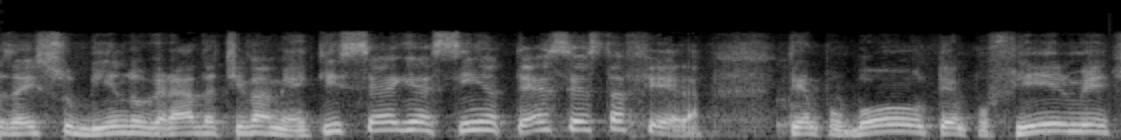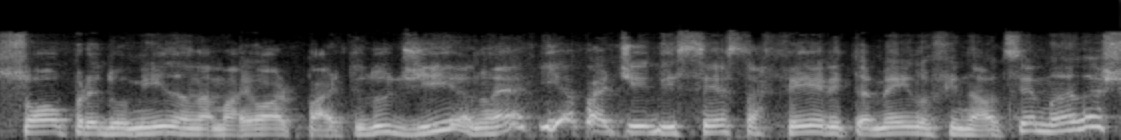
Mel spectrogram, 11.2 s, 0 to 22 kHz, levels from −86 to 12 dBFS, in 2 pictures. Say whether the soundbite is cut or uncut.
uncut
